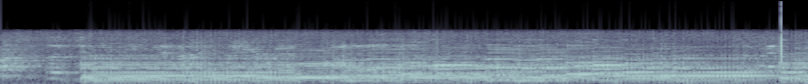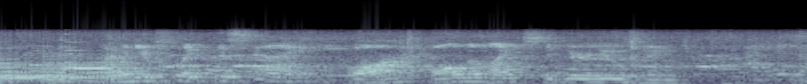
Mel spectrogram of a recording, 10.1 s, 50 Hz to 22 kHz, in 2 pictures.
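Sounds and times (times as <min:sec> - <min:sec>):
keyboard playing sustained chords: 0:00.5 - 0:06.5.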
